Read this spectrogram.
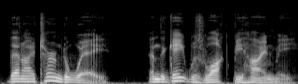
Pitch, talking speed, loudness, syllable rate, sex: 110 Hz, 220 wpm, -16 LUFS, 6.1 syllables/s, male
